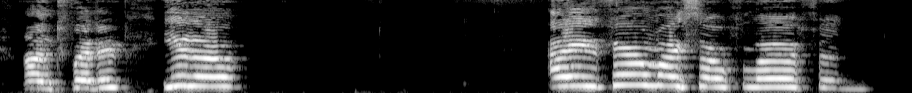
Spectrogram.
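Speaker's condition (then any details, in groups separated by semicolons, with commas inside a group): Cerebral palsy; limited use of the hands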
